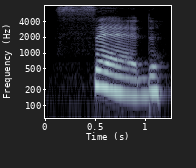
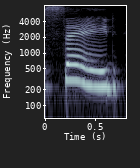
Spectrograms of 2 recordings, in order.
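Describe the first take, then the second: First: The vowel is a short lax 'eh' sound. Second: The vowel sounds like the letter name A. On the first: The speaker calls it right. "he makes the lazy A sound" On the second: The speaker calls it wrong. "the letter A should make his sound, which is his name"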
